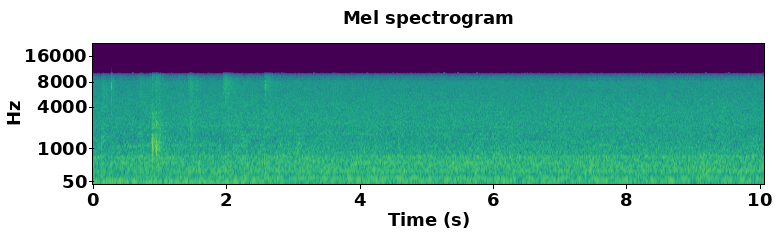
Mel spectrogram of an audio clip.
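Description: Steady mechanical hum with hiss, from a running machine such as a fan or air-conditioning unit, in an empty room. A few light knocks and clicks come in the first three seconds, the clearest about a second in.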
